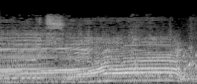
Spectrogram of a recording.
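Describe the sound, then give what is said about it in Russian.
A cow moos in an animated cartoon: one long, loud, harmonic moo lasting about two seconds that rises slightly in pitch and then drops at the end, heard alone without talk. “Появляется корова, подруга Юлия. Лизнув Юрия в морду, поднимает голову.”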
